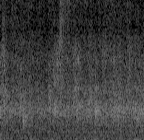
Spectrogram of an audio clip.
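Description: Steady rainfall, a soft continuous patter and hiss of drops on surfaces, fairly faint and unbroken, no voices.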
